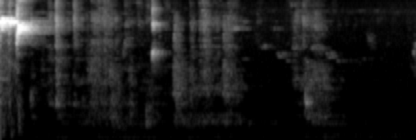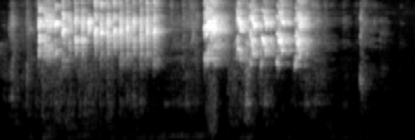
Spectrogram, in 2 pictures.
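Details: A morning lovebird colony aviary holding masked and Fischer's lovebirds; a few isolated shrill chirps, then two long, loud bursts of fast, harsh chattering notes, each lasting over a second.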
